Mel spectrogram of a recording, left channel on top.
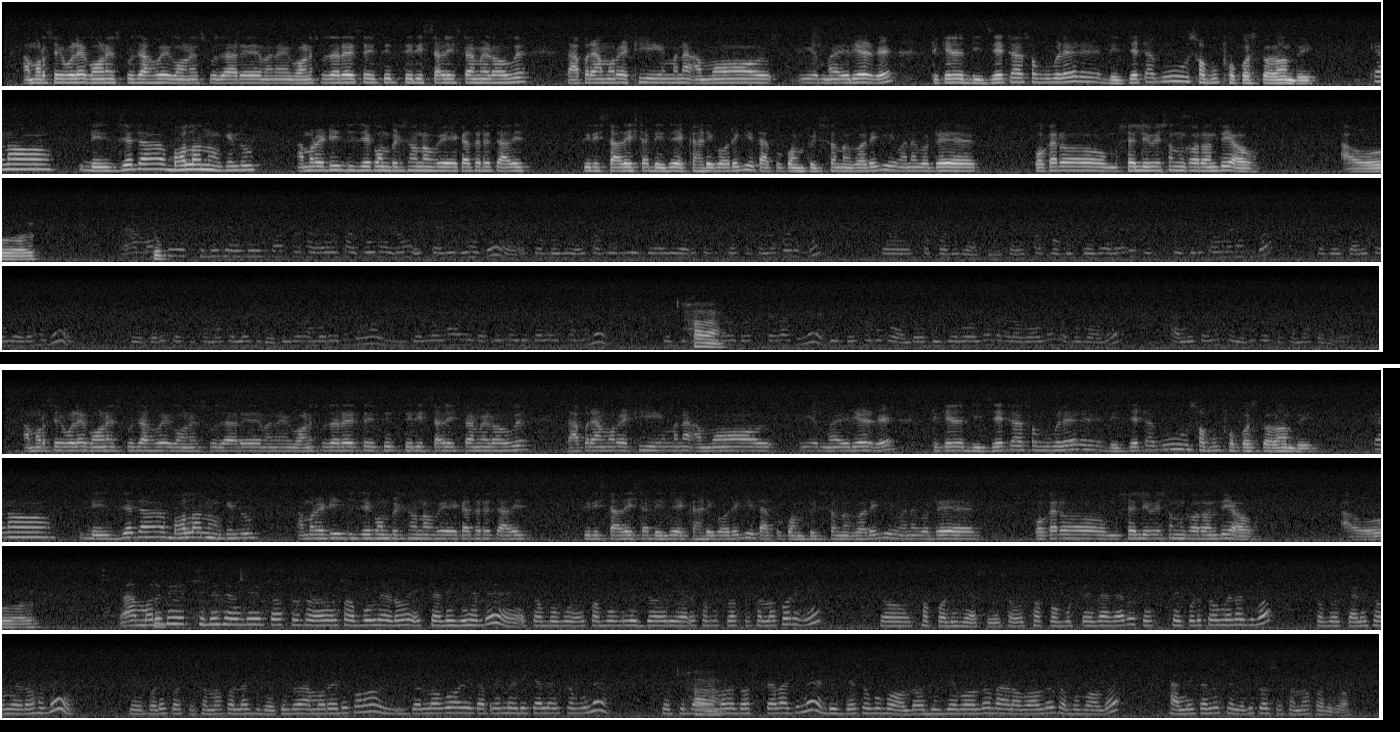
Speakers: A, on the left (about 20°); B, on the right (about 70°).
A: ଆମର ସେଇଭଳିଆ ଗଣେଶ ପୂଜା ହୁଏ। ଗଣେଶ ପୂଜାରେ ମାନେ ଗଣେଶ ପୂଜାରେ ସେଇ ତିରିଶ ଚାଳିଶଟା ମେଢ ହୁଏ। ତାପରେ ଆମର ଏଠି ମାନେ ଆମ ଇଏ ଏରିଆରେ ଟିକେ ଡିଜେ ଟା ସବୁବେଳେ ଡିଜେ ଟା କୁ ସବୁ ଫୋକସ କରନ୍ତି। କାରଣ ଡିଜେ ଟା ଭଲ ନୁହଁ କିନ୍ତୁ ଆମର ଏଠି ଡିଜେ କମ୍ପିଟିସନ ହୁଏ। ଏକାଥରେ ଚାଳିଶ ତିରିଶ ଚାଳିଶ ଟା ଡିଜେ ଏକାଠି କରିକି ତାକୁ କମ୍ପିଟିସନ କରିକି ମାନେ ଗୋଟେ- ପ୍ରକାର ସେଲିବ୍ରେସନ କରନ୍ତି ଆଉ। ଆଉ
B: <unintelligible> ଆମର
A: ତୁ
B: ବି ଏଠି ବି ସେମିତି ସବୁ ମେଢ ଏକାଠିିକି ହେବେ ସବୁ ସବୁ ବି ନିଜ ଏରିଆରେ ସବୁ ପ୍ରସେସନ କରିକି ସବୁ ଛକ ନେଇିକି ଆସିବେ। ସବୁ ଛକ ଗୋଟେ ଜାଗାରୁ ସେଇପଟେ ସବୁ ମେଢ ଯିବ ସବୁ ଏକାଠି ସବୁ ମେଳ ହେବେ। ସେଇପଟେ ପ୍ରସେସନ କଲେ ଯିବେ କିନ୍ତୁ ଆମର ଏଠି କଣ ଜନଗହଳି, ତାପରେ ମେଡିକାଲ ଏ ସବୁ ନା। ସେଥିପାଇଁ
A: ହଁ।
B: ଆମର ଦଶଟା ବାଜିଲେ ଡିଜେ ସବୁ ବନ୍ଦ। ଡିଜେ ବନ୍ଦ ବାଣ ବନ୍ଦ ସବୁ ବନ୍ଦ। ଖାଲି ତମେ ସେମିତି ପ୍ରସେସନ କରିବ।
